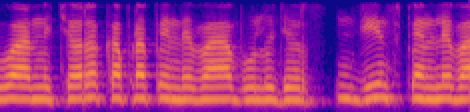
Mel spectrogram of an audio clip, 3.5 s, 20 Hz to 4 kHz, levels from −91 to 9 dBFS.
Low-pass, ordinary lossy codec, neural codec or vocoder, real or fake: 3.6 kHz; none; none; real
